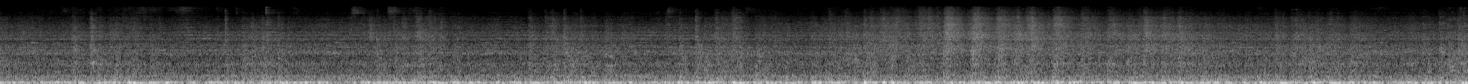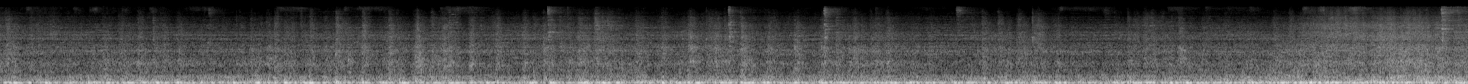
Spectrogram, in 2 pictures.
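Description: BNSF coal train's freight cars rolling past: a steady low rumble with wheels clacking over the rail joints.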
